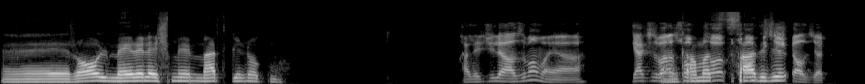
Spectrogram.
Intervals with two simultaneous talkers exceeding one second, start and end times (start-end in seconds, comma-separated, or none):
6.5-7.9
